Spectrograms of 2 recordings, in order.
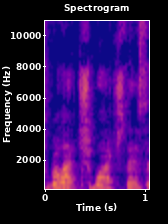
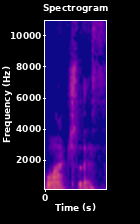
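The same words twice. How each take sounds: First: Teacher. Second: Whispered aside. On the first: Teacher tells mother confidentially. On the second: Teacher quietly telling mother to watch, whispered. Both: Retold or imitated.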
